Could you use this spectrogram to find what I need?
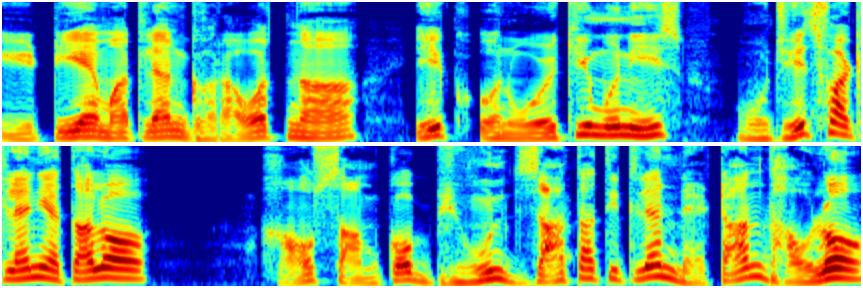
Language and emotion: Goan Konkani, fearful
